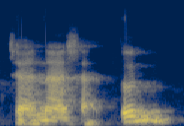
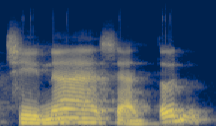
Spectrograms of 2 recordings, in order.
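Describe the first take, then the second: First: The first vowel is an a sound. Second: The first vowel is an i sound. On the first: It means a dead body. "Kalau dibaca fathah" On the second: It means the bier for carrying a body. "Kalau dibaca jinazatun"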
